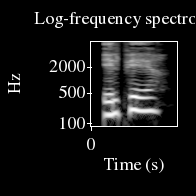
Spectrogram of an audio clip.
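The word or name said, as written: elpære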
